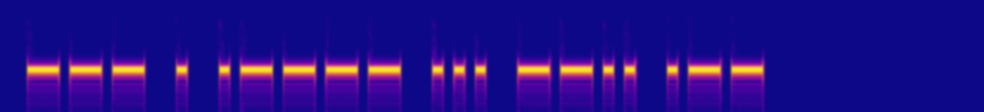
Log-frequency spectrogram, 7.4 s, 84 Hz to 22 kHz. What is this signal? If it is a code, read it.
Morse code, heard as a keyed tone, about 15 wpm, 700 Hz. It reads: OE1SZW
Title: DXCC-100 Call Signs - 6 Characters - Repeated 3x - 15wpm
